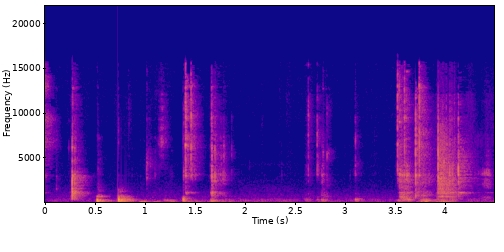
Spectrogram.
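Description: Small metal parts of a microscope stand and its screws clicking and clinking as they are handled and fitted together by hand: a string of light ticks and knocks, with a louder clatter near the end.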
